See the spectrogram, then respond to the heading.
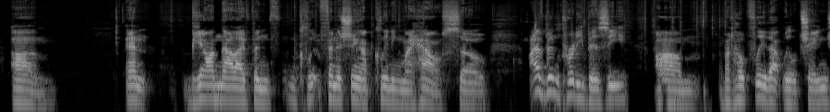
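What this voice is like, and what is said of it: Scratchy, strained voice. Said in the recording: “my voice is going to be like scratchy throughout this entire episode ... I've been screaming for 40 minutes”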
